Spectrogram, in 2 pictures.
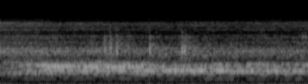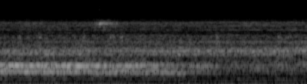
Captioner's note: eerie animal howling continues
